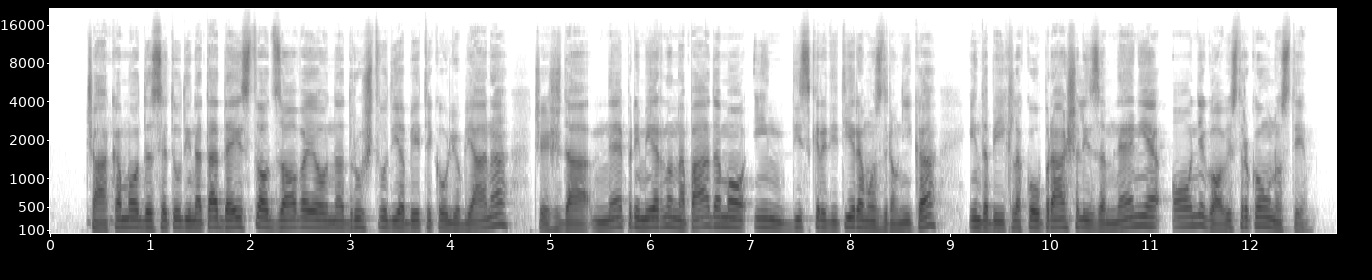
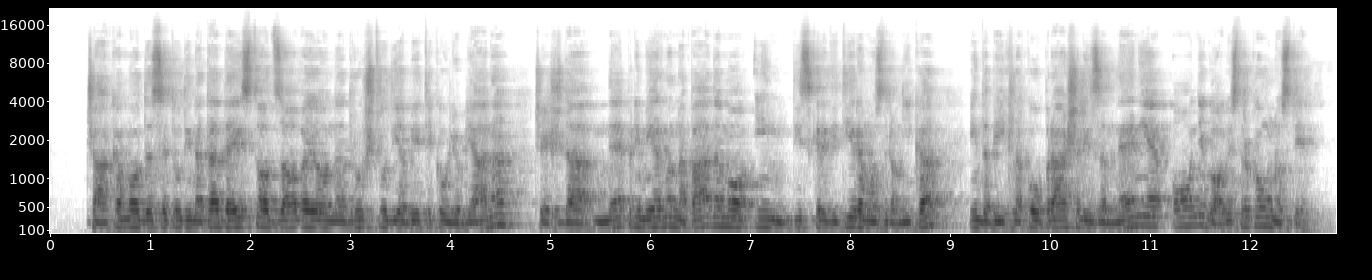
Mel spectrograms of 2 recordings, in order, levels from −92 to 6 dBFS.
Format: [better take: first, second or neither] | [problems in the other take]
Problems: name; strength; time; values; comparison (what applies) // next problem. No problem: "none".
first | room echo; dies away in 0.7 s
